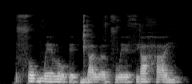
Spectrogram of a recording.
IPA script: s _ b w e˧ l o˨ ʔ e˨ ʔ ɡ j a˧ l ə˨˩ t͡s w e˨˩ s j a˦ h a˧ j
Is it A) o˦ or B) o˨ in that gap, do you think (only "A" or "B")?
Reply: A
